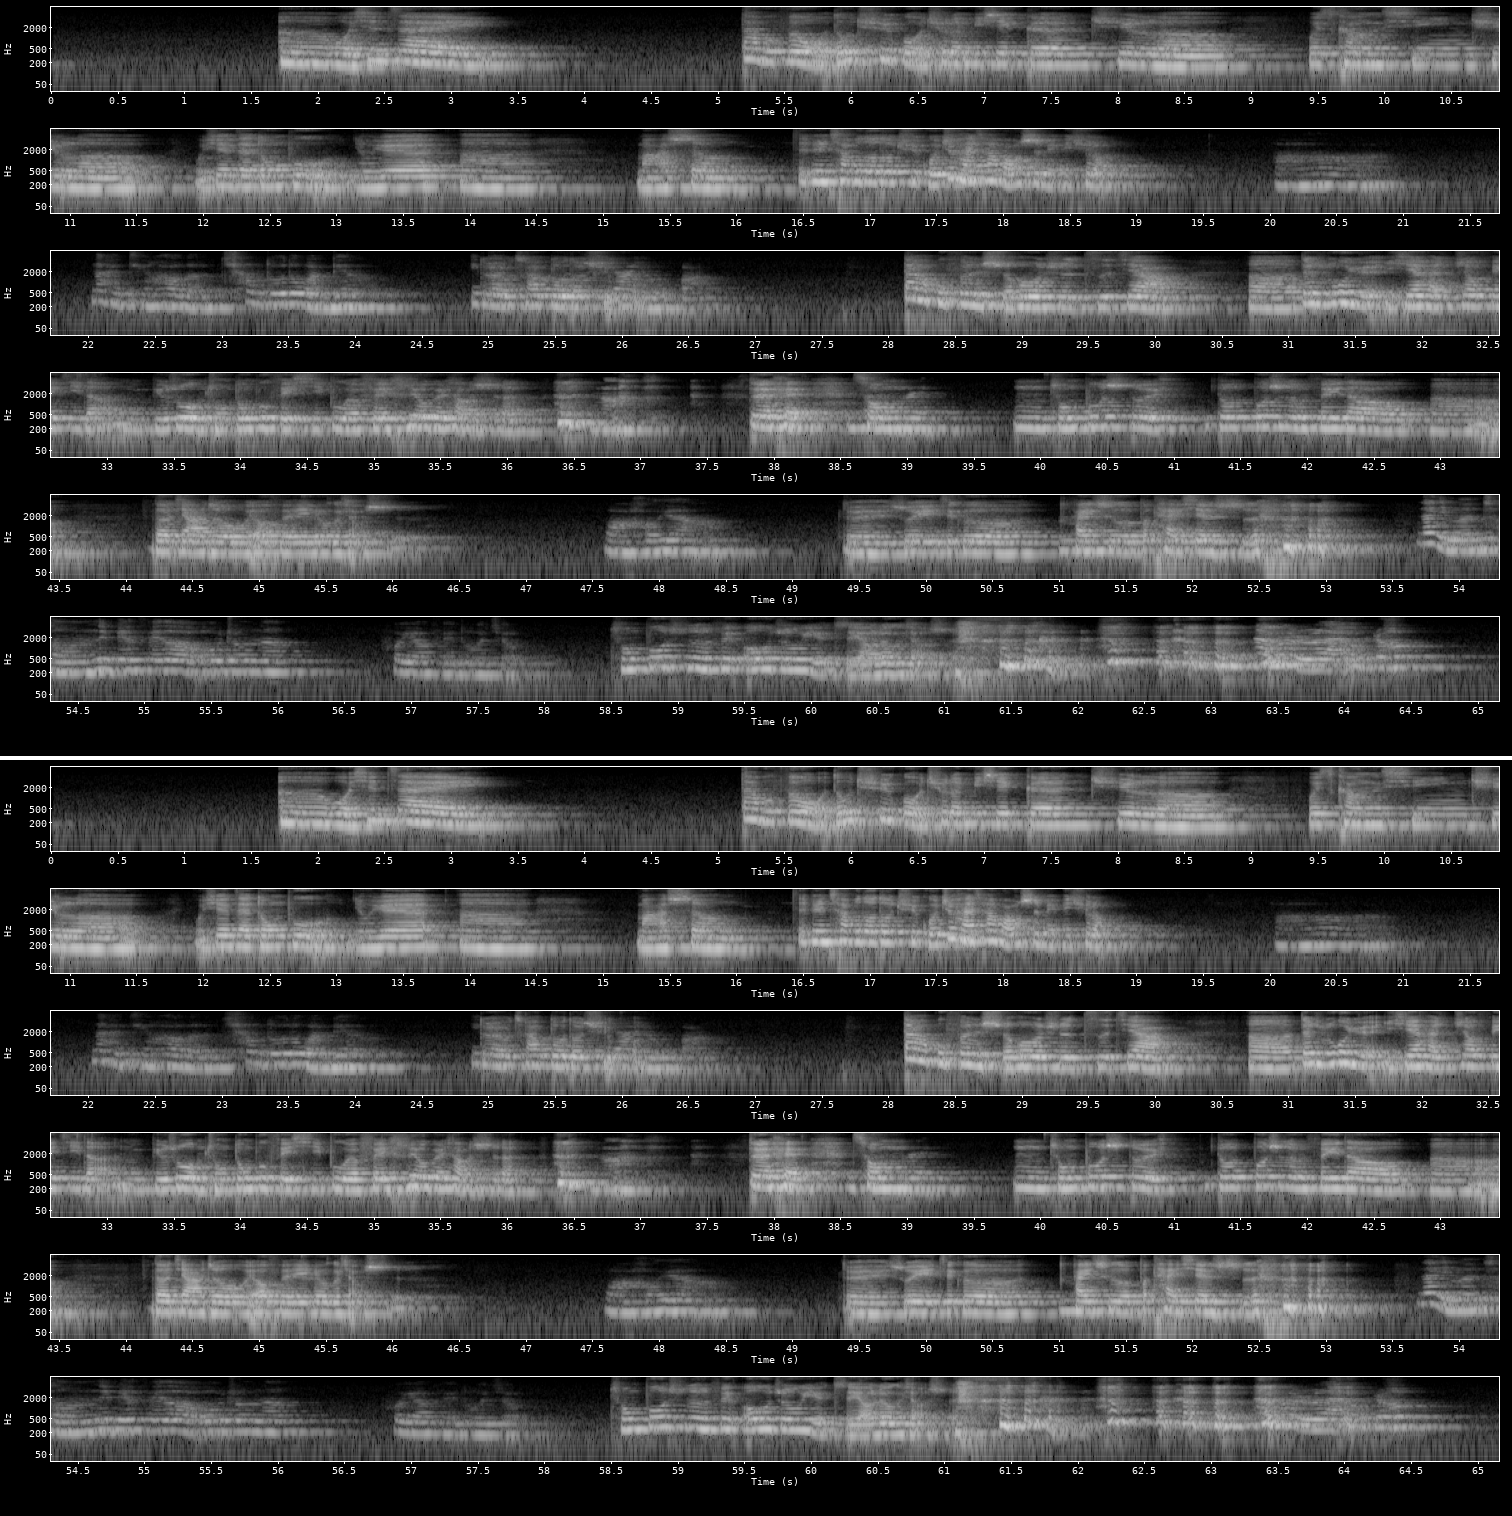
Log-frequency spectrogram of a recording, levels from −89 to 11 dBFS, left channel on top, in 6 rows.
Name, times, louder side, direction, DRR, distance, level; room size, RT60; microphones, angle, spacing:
voice 1, 1.7-3.3 5.2-8.8 9.4-11.5 11.9-14.5 15.3-16.0 16.5-18.8 24.9-26.2 28.1-30.1 30.7-36.1 36.3-36.5 37.8-39.0 39.8-40.9 41.3-43.5 44.2-46.1 49.4-50.8 51.1-53.1 58.5-61.7 62.2-63.5 64.0-64.1, right 1 dB, 40° right, 4 dB, 0.9 m, -21 dB
voice 2, 20.0-20.9 22.0-24.2 24.9-26.7 36.6-37.8 38.5-39.2 47.6-48.5 49.4-49.6 51.0-51.3 53.7-56.1 56.9-57.8 61.7-62.1 62.7-62.8 63.3-64.4, left 1 dB, 55° left, 2 dB, 1.0 m, -30 dB
10.5 x 4.3 x 3.0 m, 1.0 s
head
